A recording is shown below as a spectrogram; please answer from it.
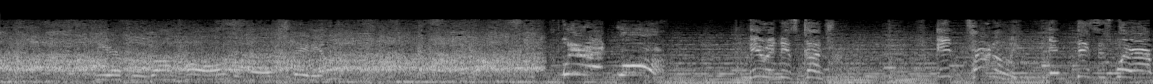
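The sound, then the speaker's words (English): A crowd of Ron Paul supporters cheers and whoops in a loud, dense roar that dominates the first half, then thins out as a voice starts talking over the fading crowd noise. “Now, question is, the cheering is happening.”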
